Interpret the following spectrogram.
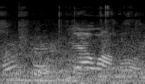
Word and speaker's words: Yowah: How would you pronounce the name of the booth? Yowah.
